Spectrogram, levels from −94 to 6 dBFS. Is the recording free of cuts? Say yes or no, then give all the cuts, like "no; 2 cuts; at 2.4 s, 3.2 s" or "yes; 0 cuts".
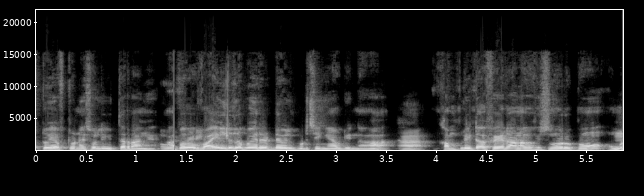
no; 1 cut; at 1.4 s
